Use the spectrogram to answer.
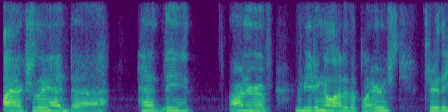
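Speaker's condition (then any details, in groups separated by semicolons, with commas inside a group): Cerebral palsy; from birth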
